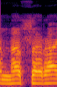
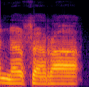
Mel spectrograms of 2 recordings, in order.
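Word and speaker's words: نَصَرَ: और यहाँ थोड़ा सा रे को खींचना है, नसरा, बहुत ज्यादा नहीं। अलिफ लाम मीम की तरह नहीं, नसरा नसरा। प्रोनाउंसिएशन में थोड़ा सा खींचना, नसरा, जस्ट द साउंड ऑफ ए जबर।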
